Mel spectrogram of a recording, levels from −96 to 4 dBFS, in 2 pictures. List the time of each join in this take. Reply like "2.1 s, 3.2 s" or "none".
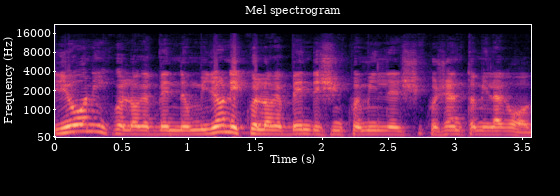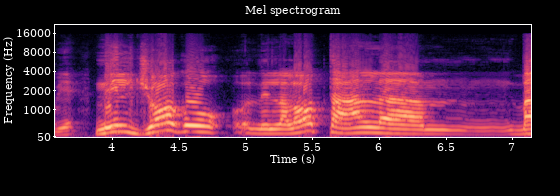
3.8 s

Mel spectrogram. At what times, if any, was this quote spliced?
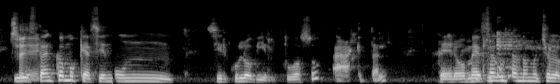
1.1 s

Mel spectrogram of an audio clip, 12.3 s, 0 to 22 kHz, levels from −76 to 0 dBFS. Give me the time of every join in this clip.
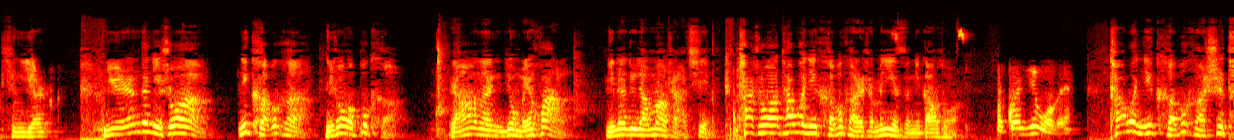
3.2 s

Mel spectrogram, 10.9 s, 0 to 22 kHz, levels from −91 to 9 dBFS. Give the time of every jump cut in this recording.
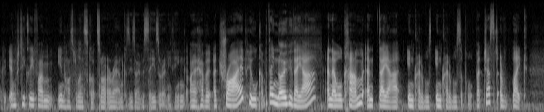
6.4 s, 7.4 s, 8.6 s

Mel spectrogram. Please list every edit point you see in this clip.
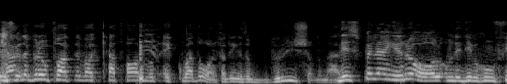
none

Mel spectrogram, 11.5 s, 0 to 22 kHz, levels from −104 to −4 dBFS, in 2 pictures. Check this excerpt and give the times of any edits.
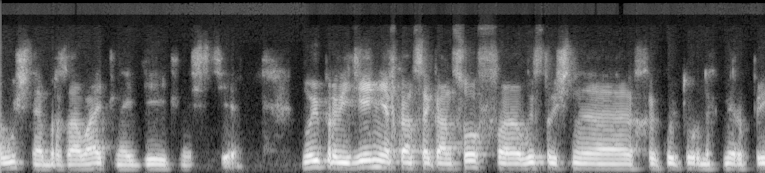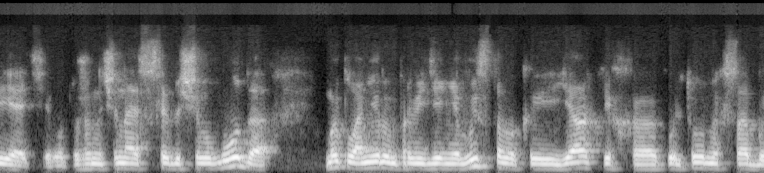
none

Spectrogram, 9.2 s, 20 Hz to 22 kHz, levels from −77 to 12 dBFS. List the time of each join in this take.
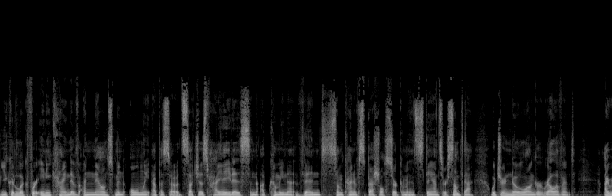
3.1 s, 6.9 s

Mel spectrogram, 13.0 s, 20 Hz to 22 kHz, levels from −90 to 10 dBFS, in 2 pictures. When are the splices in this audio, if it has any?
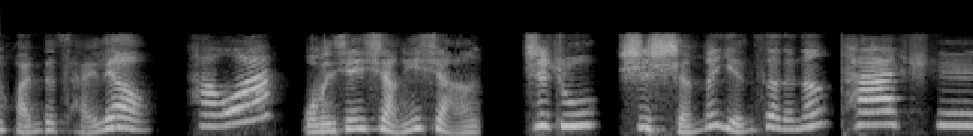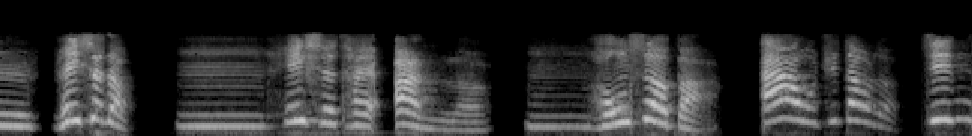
5.5 s

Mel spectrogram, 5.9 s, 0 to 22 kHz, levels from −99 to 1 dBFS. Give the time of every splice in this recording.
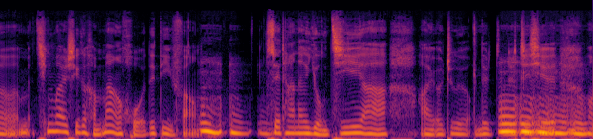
4.7 s

